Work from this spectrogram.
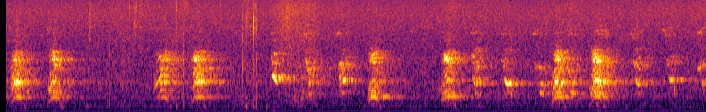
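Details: Two Basset Hounds baying while trailing a rabbit: a run of short, ringing, harmonic bays in quick bursts, often two or three close together, repeated throughout with brief gaps between them.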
